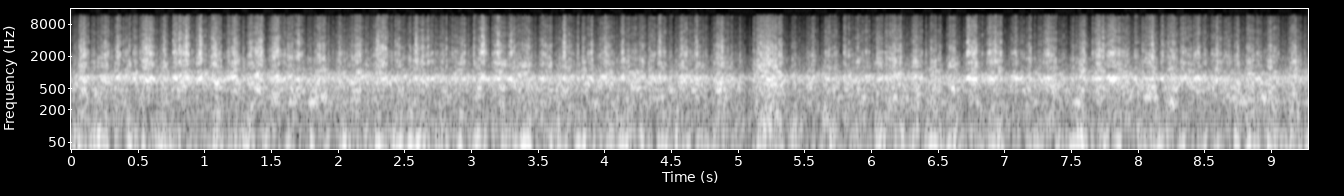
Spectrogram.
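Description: JR West 521 series electric train running along the line, heard from inside the car: a steady drone of wheels and motors with a fast, fine rattle throughout.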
